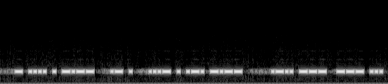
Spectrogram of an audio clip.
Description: Morse code, heard as a keyed tone, about 50 wpm, 600 Hz. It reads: THEY AE VERY LOOS
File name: archived / CRSnet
